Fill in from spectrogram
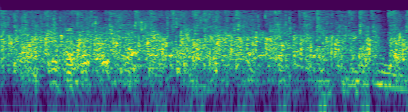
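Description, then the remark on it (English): A crowd breaks into steady, loud applause, dense overlapping hand claps sustained evenly for several seconds before tapering off abruptly at the end. “Since I got the clap out of you, see, now I can challenge you one more time.”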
